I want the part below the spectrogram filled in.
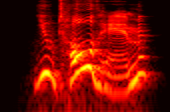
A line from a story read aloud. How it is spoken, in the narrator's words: Ron exclaimed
